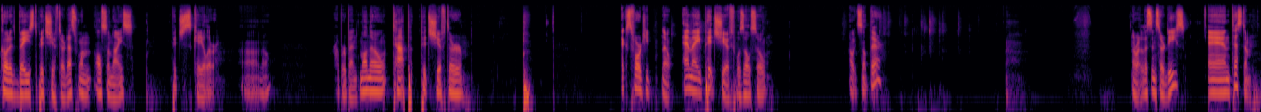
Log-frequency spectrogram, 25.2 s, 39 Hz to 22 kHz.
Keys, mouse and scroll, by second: 0.7 click, 3.9 click, 4.3 scroll down 2, 6.6 scroll down 2, 8.4 click, 9.3 scroll down 2, 10.4 scroll down 2, 12.6 click, 13.5-15.1 typing, 17.5 ctrl+a, 17.6 ctrl+BackSpace, 18.1-19.5 typing, 22.9 click, 25.1 click.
